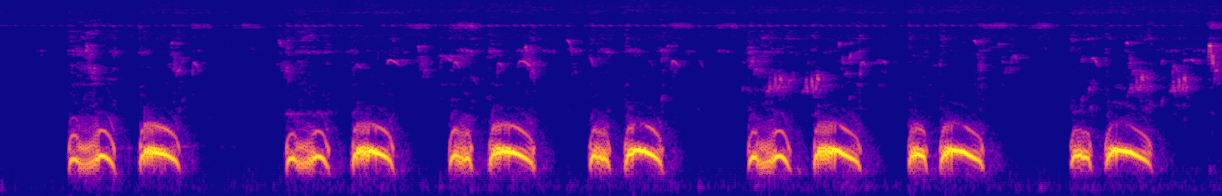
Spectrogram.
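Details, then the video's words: Pesom-style call of a male spotted dove, used to lure birds: steady paired coos, each pair a short note then a longer, rounder one, repeated about once a second for eight pairs. Faint thin chirps sit in the background. "suara panggilan Tekukur pesom"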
